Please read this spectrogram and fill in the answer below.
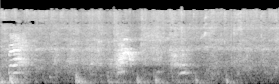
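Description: A child laughing, then short bursts of children's voices and exclamations.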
